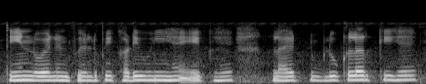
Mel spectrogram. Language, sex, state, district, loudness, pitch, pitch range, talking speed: Hindi, female, Uttar Pradesh, Lalitpur, -15 LUFS, 190 Hz, 185-195 Hz, 195 wpm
